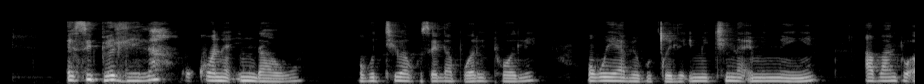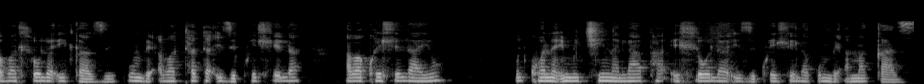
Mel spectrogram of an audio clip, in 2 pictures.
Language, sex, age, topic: North Ndebele, female, 25-35, health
